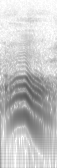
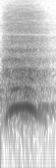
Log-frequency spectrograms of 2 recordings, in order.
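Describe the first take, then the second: First: Unmoved passer-by's "oh". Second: Sharp, high gasped "oh"; acted shock of compassion; gut-punched gasp. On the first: Acted. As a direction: say "oh" as a bystander who won't get involved. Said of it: "the first guy went". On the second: Shown as a demonstration. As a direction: gasp "oh" as if struck by another's pain. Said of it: "makes you go".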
